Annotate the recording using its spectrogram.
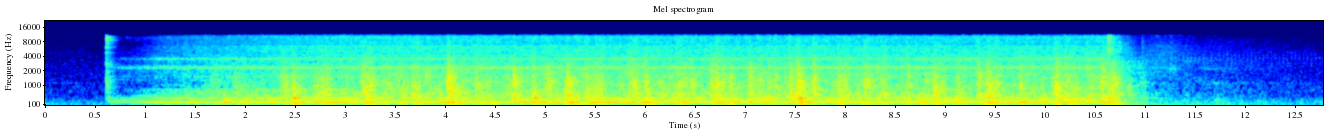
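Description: Bosch WAB28220 washing machine's drum motor turning the wet load during the wash. The motor hum and whine start suddenly about half a second in, with the laundry tumbling in irregular knocks, and stop about a second before the end.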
